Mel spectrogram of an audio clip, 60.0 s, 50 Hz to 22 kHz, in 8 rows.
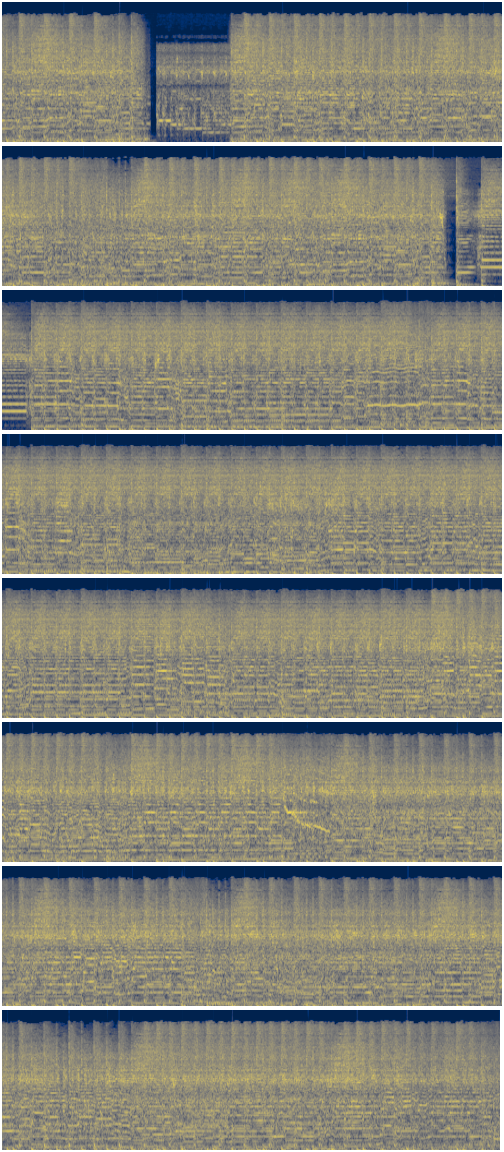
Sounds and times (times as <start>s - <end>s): Music: 0.0s - 59.9s.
